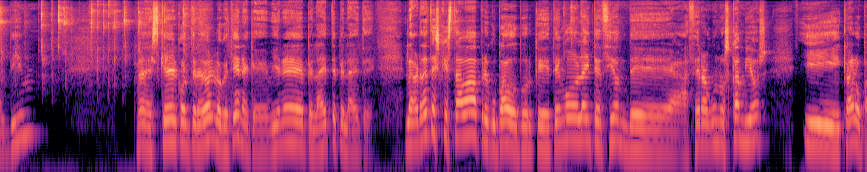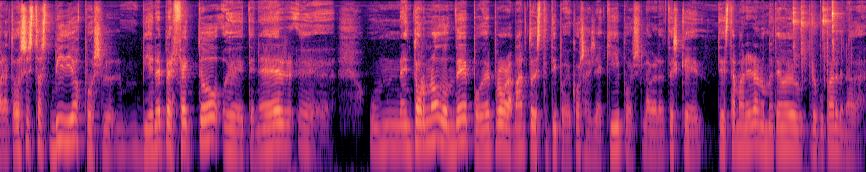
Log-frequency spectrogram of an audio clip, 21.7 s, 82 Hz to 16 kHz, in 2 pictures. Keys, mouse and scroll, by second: 0.0-2.4 typing, 20.4-21.5 typing.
